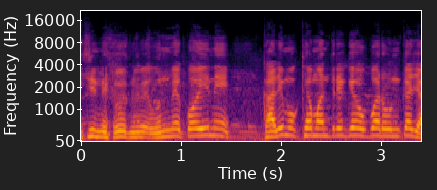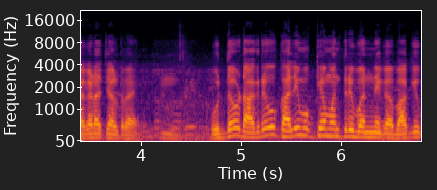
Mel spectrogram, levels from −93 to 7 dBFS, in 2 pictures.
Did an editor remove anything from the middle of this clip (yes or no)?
no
